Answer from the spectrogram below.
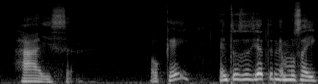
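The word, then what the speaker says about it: heißen: a suceder lo mismo aquí tenemos una Beta que se pronuncia como una doble s entonces va a ser haisen el verbo no lo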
